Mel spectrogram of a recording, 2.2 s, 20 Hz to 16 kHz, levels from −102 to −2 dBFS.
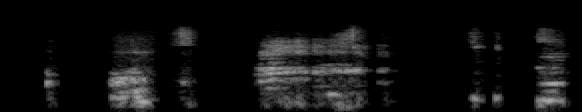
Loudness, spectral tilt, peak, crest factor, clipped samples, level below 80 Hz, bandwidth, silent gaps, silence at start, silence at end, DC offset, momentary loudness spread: -47 LUFS; -0.5 dB/octave; -30 dBFS; 20 dB; under 0.1%; under -90 dBFS; 7.2 kHz; 0.23-0.41 s, 0.60-0.64 s, 0.77-0.96 s, 1.50-1.76 s, 1.90-2.01 s; 0.2 s; 0.05 s; under 0.1%; 17 LU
